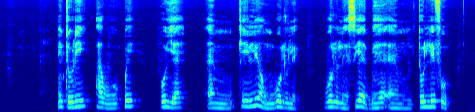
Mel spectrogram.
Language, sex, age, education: Yoruba, male, 30-45, tertiary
